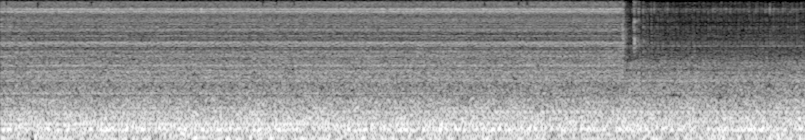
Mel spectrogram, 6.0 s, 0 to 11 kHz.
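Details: AMD Radeon RX 6800 (non-XT) graphics card in gaming load gives thin steady high-pitched coil whine over fan hiss, audio boosted; replacing the older PSU cured the whine.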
